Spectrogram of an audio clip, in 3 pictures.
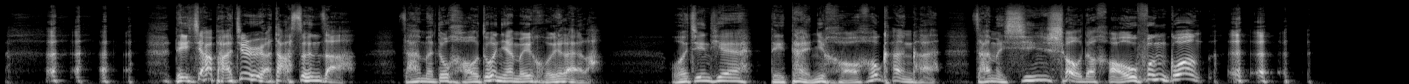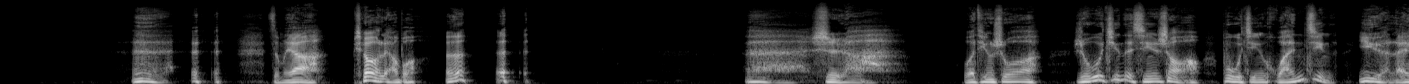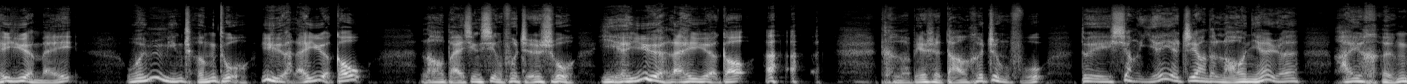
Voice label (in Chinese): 爷爷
